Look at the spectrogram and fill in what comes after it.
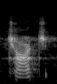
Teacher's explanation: The ch sound is made up from the plosive t and the fricative sound sh.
